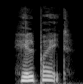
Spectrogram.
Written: helbrede

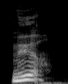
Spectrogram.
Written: mør

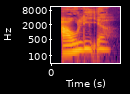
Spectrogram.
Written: aflire

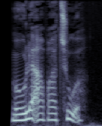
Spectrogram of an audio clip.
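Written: MÅLEAPPARATUR

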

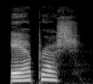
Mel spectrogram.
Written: airbrush

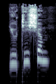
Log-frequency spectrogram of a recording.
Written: JUDICIETS

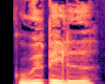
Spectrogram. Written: gudebillede

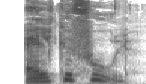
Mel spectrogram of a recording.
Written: ALKEFUGL

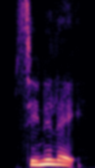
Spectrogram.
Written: sindelag

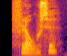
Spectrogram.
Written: flovse

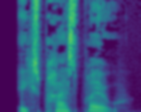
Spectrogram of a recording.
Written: EKSPRESBREV

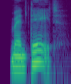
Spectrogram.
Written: mandat

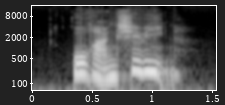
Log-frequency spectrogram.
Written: orangevin

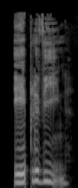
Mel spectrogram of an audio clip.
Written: æblevin

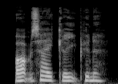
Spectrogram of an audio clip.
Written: omsiggribende

